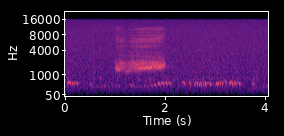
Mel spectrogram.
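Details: Black grouse on a lek, Innvik 2014: quick pulsed bubbling coos repeated rapidly, broken by one loud, breathy hissed sneeze lasting about a second.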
